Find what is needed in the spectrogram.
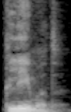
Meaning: climate
- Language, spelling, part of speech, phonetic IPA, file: Russian, климат, noun, [ˈklʲimət], Ru-климат.ogg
